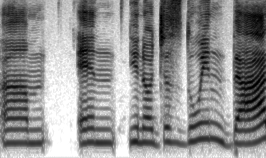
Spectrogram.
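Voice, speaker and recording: Woman at a fairly slow pace, fairly high pitch, an unremarkable speaking voice, very clean recording with a silent background. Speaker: podcast host and real estate influencer. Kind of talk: interview chat.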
